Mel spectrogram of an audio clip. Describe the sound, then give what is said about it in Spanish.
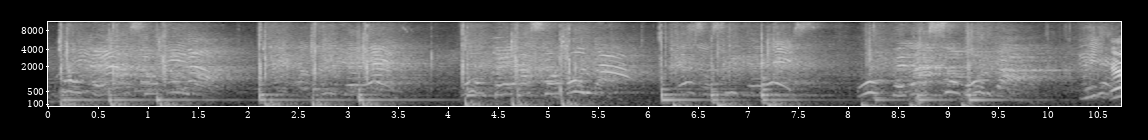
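Live-show audience chanting in unison, voices rising and falling in a steady repeated phrase over regular loud thumps, like rhythmic stomping or clapping, roughly two beats a second throughout. “Eso sí que es un pedazo de público. Eso sí que es un pedazo de público. Muchísimas gracias, muchísimas gracias.”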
